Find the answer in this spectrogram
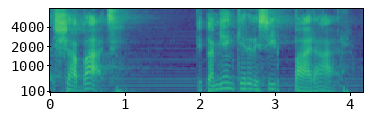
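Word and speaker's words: שבת: Y la palabra reposo, the word for rest, se pronuncia Shabbat, que también quiere decir parar o cesar.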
